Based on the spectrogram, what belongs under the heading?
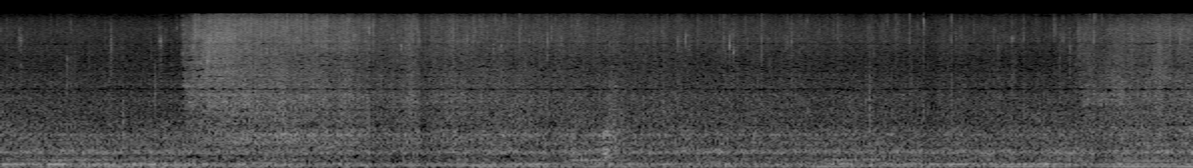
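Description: Chicken patties frying in hot oil in a pan: a steady sizzling hiss that gets louder about two seconds in, then settles.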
